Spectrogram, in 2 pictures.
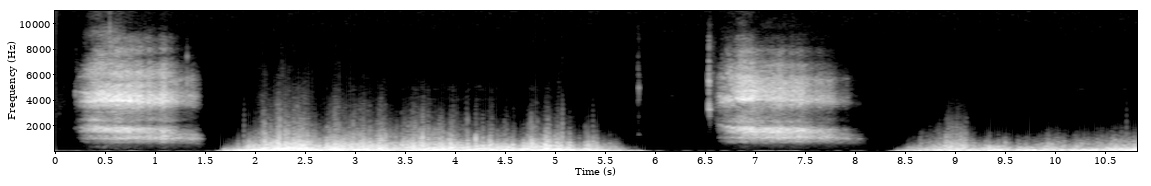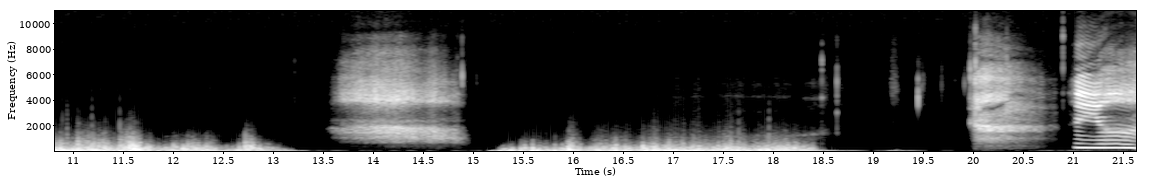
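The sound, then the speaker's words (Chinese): A person blows hard with their breath to imitate a strong gust of wind: three long, loud, breathy blasts, each lasting several seconds, separated by brief soft mouth sounds and quiet pauses. “这样对你来说，应该就是狂风了吧？”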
